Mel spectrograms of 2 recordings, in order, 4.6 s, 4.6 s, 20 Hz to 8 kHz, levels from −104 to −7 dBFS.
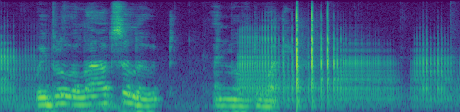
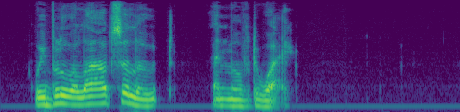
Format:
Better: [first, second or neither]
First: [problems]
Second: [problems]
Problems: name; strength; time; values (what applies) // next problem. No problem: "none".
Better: second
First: background sound (Door); 2 dB above the speech // room echo; dies away in 0.2 s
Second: none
